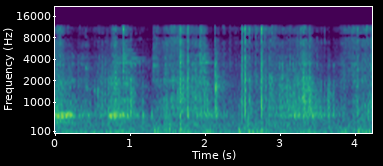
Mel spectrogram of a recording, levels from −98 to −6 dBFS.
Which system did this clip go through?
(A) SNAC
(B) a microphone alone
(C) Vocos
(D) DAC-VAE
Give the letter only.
B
